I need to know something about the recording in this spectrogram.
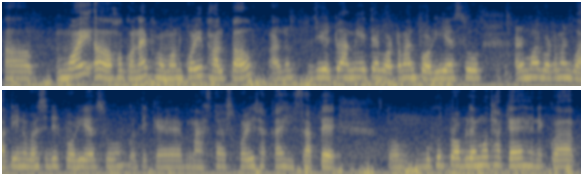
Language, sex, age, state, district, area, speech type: Assamese, female, 18-30, Assam, Nalbari, rural, spontaneous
